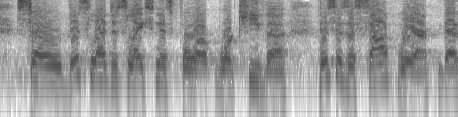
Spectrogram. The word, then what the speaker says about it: Workiva: that i have so this legislation is for workiva this is a software that is correct pronunciation i was dared to say it the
